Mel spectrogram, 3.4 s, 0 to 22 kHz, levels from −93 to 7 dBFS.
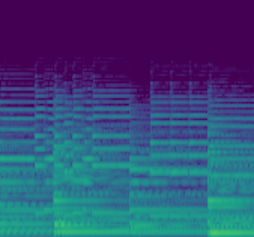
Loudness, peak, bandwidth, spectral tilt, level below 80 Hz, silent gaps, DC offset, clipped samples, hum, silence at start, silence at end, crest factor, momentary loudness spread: -29 LUFS; -14 dBFS; 5.2 kHz; -9 dB/octave; -42 dBFS; none; under 0.1%; under 0.1%; none; 0 s; 0 s; 14 dB; 6 LU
